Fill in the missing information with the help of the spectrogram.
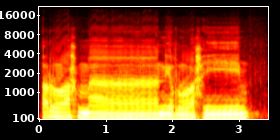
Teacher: Harusnya 2 harokat dia baca sampai 4 harokat. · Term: panjang yang melebihi batas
